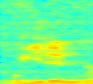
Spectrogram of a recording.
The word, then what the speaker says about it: Whedon: Okay, anybody with a brain knows that I say my name at the beginning of all my videos. I say Whedon.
